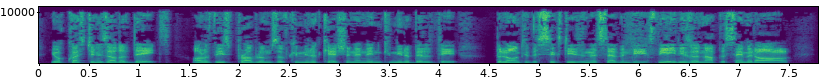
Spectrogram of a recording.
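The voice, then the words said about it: Exaggerated French accent drifting German. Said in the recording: “Is your French accent better than mine? ... in outrageous French ... Now I'm kind of becoming German ... It always becomes Arnold Schwarzenegger.”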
